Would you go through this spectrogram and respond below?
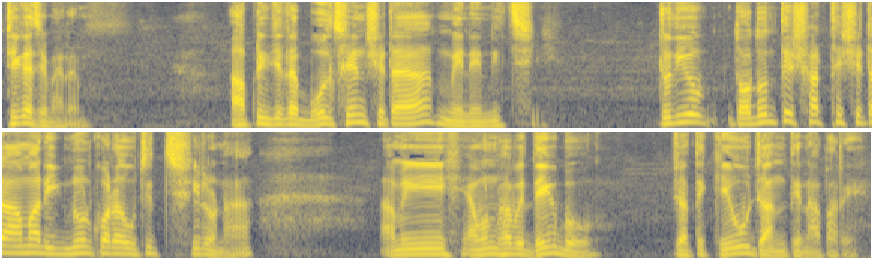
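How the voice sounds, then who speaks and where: A man playing a composed police detective in an audio drama, questioning politely but pointedly in a measured manner. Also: medium pitch, animated, darkish tone, no echo. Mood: calm, firm.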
